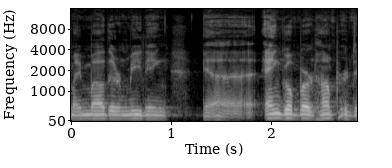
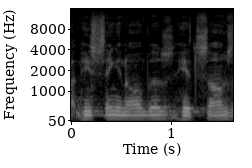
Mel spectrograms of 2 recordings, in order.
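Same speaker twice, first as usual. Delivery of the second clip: normal talking voice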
